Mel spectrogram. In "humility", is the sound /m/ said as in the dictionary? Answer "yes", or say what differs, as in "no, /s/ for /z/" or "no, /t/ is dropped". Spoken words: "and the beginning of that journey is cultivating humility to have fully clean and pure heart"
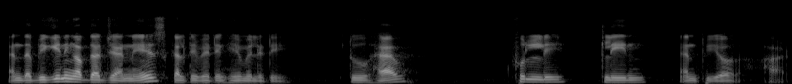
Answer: yes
